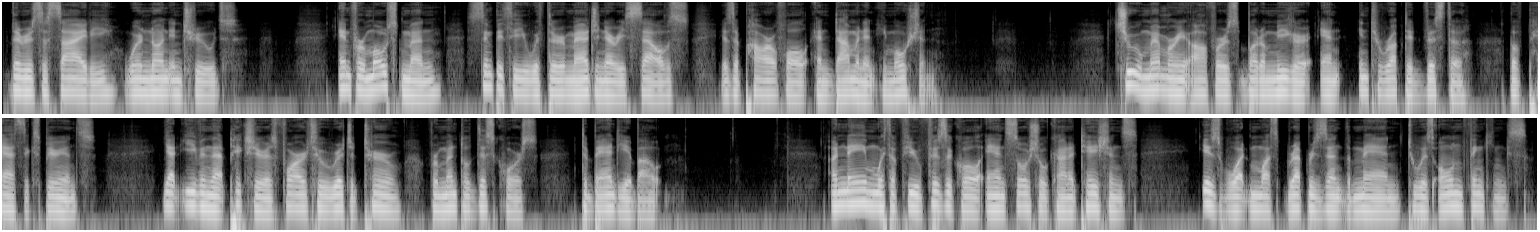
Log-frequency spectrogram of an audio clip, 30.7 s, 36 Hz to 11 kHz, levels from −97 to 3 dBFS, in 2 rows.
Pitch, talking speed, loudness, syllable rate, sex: 105 Hz, 135 wpm, -19 LUFS, 5.0 syllables/s, male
